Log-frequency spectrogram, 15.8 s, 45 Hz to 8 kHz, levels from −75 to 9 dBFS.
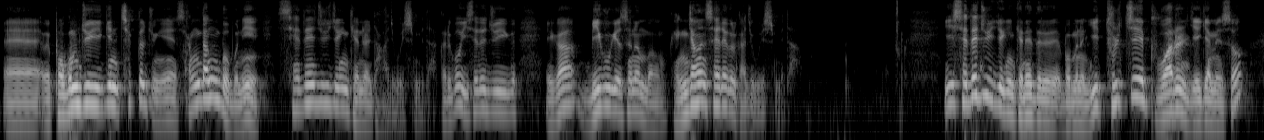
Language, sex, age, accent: Korean, male, 40-59, native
